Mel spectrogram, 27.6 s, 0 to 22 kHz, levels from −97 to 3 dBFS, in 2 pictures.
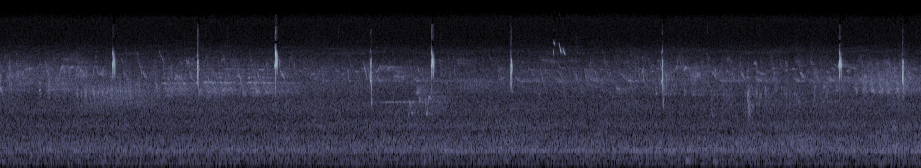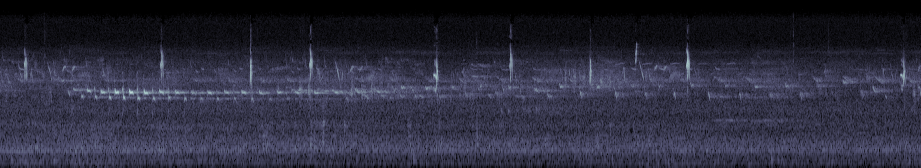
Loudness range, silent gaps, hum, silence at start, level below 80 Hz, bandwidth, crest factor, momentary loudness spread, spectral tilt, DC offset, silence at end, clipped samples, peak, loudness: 12 LU; none; none; 0 s; -78 dBFS; 17.5 kHz; 32 dB; 22 LU; 2 dB/octave; under 0.1%; 0 s; under 0.1%; -6 dBFS; -31 LUFS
